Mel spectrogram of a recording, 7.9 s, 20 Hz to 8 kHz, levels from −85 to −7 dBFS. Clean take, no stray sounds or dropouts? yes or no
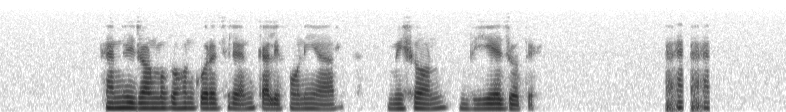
no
